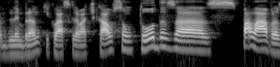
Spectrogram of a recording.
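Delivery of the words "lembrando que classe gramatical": ordinary delivery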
